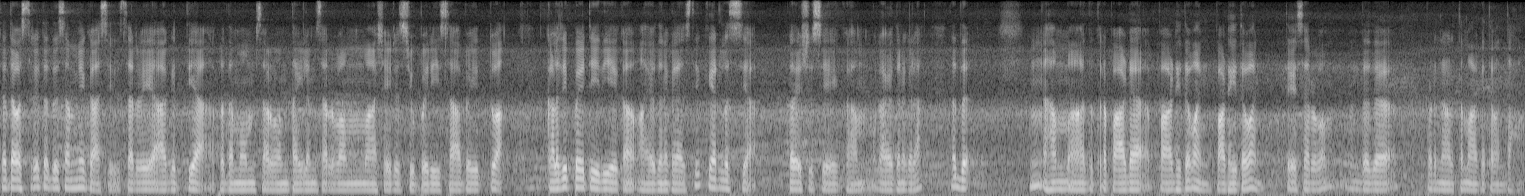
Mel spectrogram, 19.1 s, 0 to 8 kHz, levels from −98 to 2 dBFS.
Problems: constant background noise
